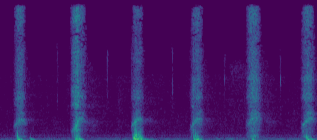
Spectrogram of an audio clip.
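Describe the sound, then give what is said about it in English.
Someone imitates a sleeping noise that resembles an old sprinkler: six breathy, hissing bursts in a steady rhythm, each a sharp puff of air with no talking between them. “It sounds like one of those old school sprinklers on a golf course.”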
